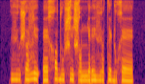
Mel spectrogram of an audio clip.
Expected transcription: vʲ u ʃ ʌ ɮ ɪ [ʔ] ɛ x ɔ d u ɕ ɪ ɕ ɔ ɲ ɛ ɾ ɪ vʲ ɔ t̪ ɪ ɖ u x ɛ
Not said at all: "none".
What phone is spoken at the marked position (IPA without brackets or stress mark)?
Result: ʔ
